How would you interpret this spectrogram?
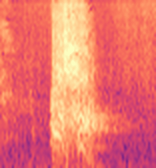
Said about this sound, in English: I thought, oh, here comes a sneeze.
